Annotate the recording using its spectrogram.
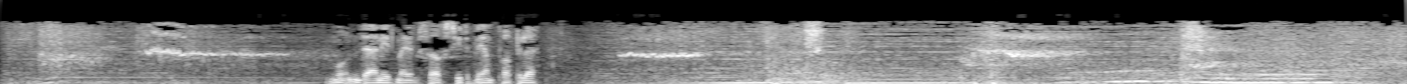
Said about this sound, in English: To try and do a car chase in nighttime in Los Angeles, and nighttime anywhere, is very expensive, because everything has to be lit and you have to see so much stuff.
